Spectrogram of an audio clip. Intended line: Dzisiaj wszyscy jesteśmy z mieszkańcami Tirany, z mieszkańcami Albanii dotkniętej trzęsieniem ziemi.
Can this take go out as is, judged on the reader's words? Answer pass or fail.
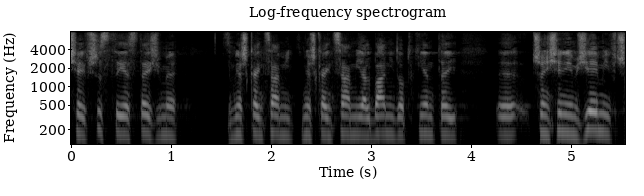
fail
